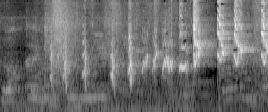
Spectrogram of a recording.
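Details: Cucak in gacor kombo song, quick rising and falling chirps that grow louder and faster toward the end, over a faint low background murmur.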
